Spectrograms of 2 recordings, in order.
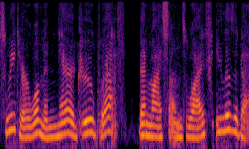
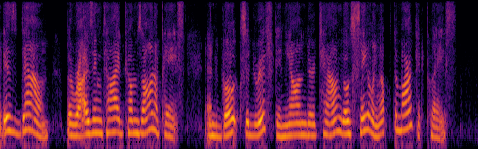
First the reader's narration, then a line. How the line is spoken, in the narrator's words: he cried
